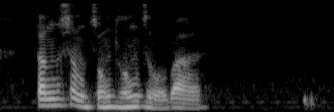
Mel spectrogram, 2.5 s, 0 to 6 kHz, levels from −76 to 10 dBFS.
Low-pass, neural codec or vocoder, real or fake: 5.4 kHz; codec, 16 kHz, 16 kbps, FunCodec, trained on LibriTTS, 50 frames a second; fake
